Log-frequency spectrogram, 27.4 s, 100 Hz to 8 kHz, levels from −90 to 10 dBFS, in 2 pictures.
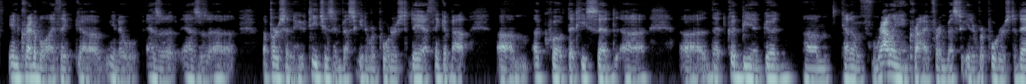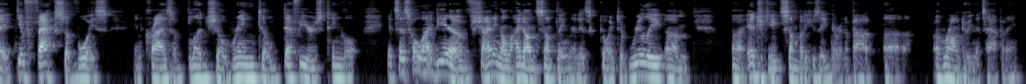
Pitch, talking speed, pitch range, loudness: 130 Hz, 180 wpm, 120-135 Hz, -26 LUFS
